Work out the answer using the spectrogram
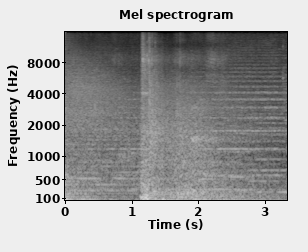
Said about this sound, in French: Fou de jalousie, il quitte la fête précipitamment en faisant claquer toutes les portes du château les unes après les autres.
